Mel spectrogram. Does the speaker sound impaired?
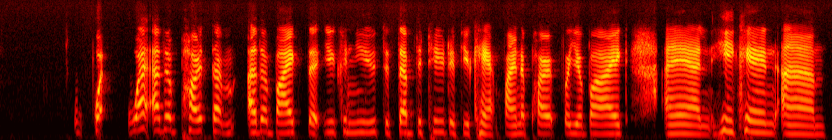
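Yes: congenital hearing loss; congenital deafness, mother had German measles in pregnancy, about 75% hearing loss.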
